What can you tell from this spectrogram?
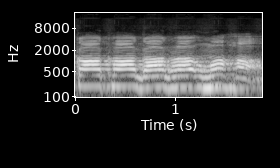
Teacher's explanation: এগুলোর উচ্চারণের স্থান হচ্ছে কন্ঠ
